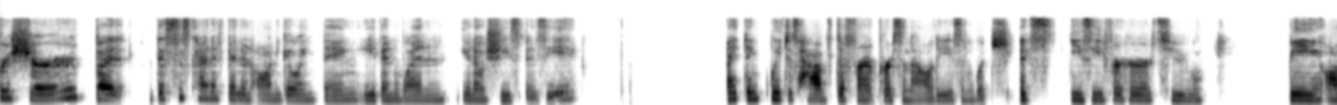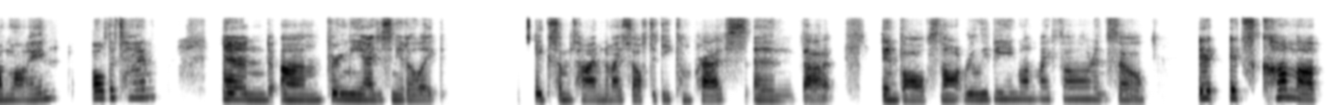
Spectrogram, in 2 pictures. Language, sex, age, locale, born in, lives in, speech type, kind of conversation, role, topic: English, female, 20-24, en-US, United States, United States, conversation, advice, user, How can I resolve a disagreement with a close friend and preserve our friendship?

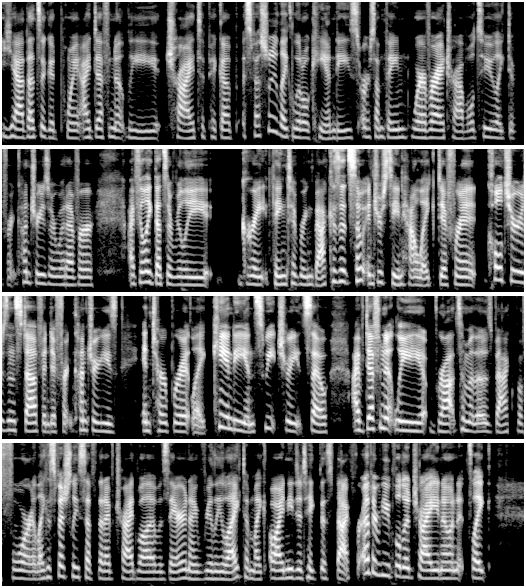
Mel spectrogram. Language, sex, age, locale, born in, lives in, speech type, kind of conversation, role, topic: English, female, 30-34, en-US, United States, United States, conversation, unstructured, none, What souvenirs do you love bringing home, which do you skip, and why do they matter to you?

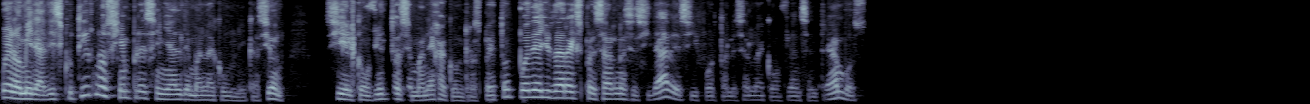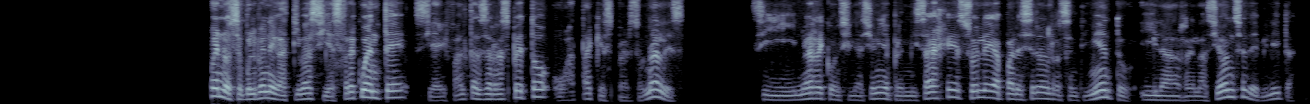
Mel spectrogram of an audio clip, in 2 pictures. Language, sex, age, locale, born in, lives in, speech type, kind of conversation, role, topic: Spanish, male, 25-29, es-MX, Mexico, Mexico, read, expert-assistant, expert, ¿Es cierto que discutir con la pareja siempre es señal de mala comunicación?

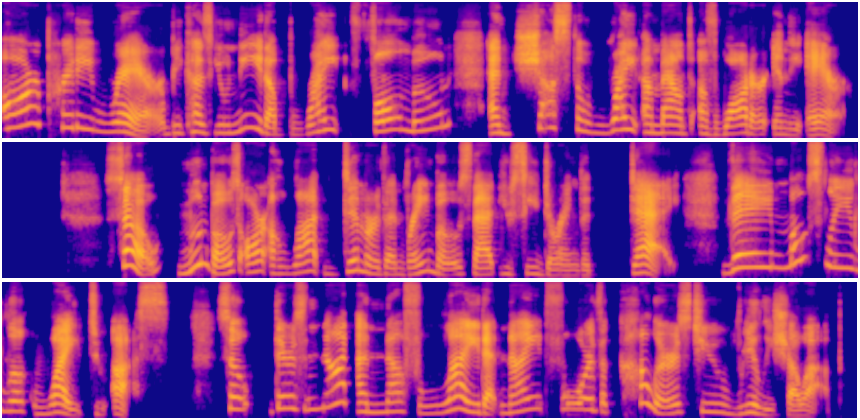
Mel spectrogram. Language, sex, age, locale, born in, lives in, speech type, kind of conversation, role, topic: English, female, 50-54, en-US, United States, United States, read, expert-assistant, expert, Why do rainbows appear after it rains?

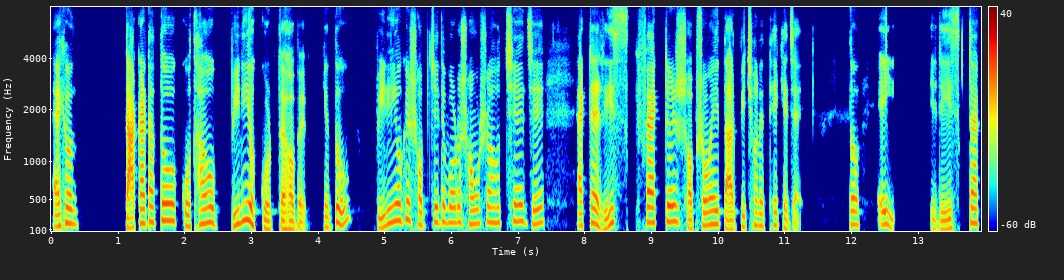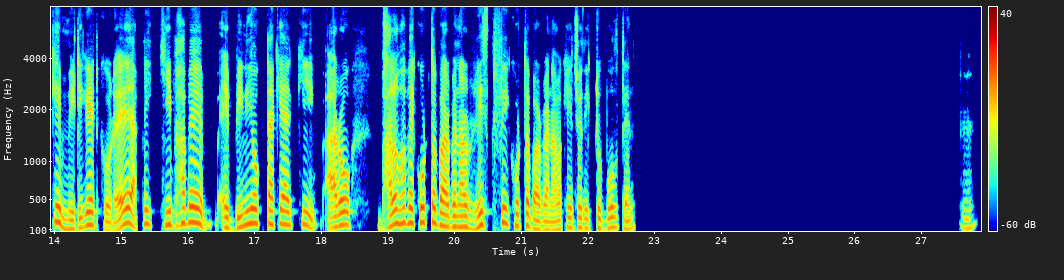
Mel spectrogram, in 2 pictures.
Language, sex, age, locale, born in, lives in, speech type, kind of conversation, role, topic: Bengali, male, 20-24, bn-BD, Bangladesh, Bangladesh, conversation, unstructured, none, আপনি কীভাবে আপনার ভবিষ্যতের আর্থিক নিরাপত্তা নিশ্চিত করেন?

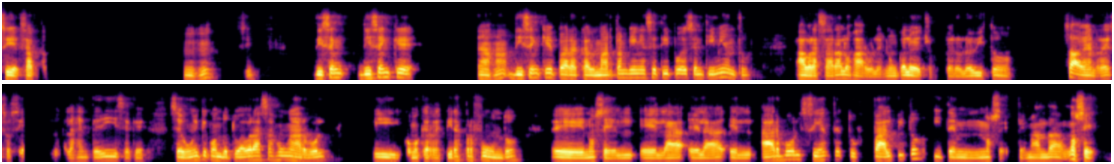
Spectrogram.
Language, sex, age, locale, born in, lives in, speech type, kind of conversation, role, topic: Spanish, male, 30-34, es-VE, Venezuela, United States, conversation, unstructured, none, ¿Alguna vez has sentido ansiedad sin saber por qué?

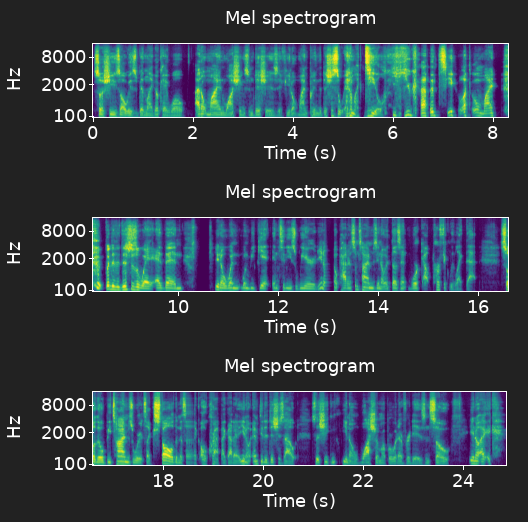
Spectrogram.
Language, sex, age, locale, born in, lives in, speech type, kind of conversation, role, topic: English, male, 40-44, en-US, United States, United States, conversation, unstructured, none, How do you prefer to give and receive care, and what do your love languages reveal about how to feel supported together?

